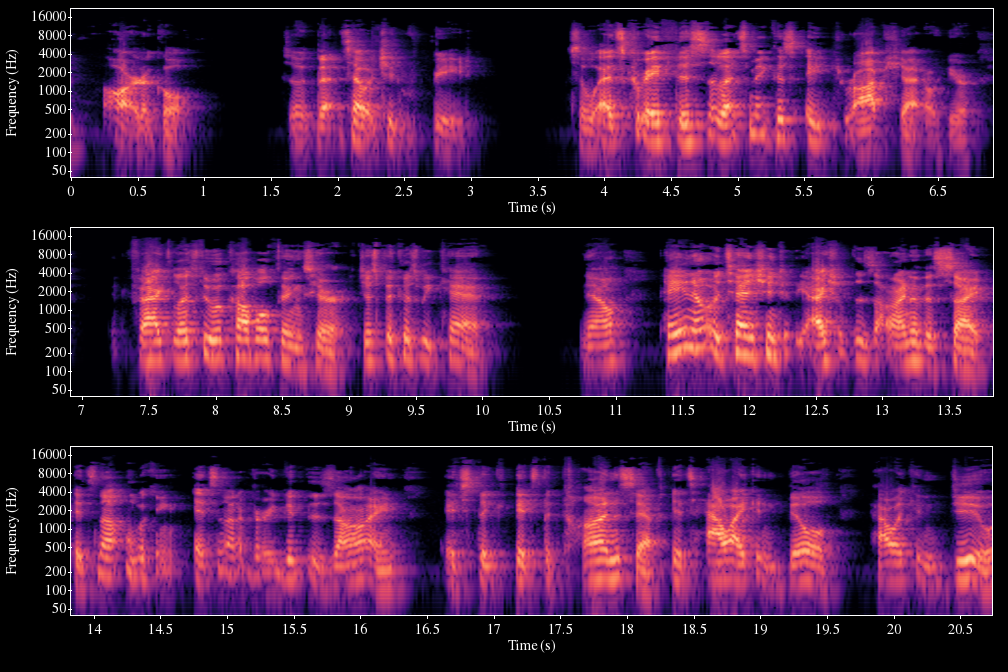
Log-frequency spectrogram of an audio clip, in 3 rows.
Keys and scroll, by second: 2.5 super+s.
